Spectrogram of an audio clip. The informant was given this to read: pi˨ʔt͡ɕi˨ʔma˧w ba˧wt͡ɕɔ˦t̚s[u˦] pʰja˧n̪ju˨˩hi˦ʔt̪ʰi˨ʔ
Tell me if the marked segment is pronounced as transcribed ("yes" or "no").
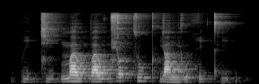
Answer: yes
